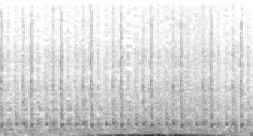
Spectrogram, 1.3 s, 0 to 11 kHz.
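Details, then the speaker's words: Renault Scenic 1.9 dCi 120hp diesel, 230,000 km, overhead cam with hydraulic tappets, at idle after injector replacement: sharp steady metallic clatter on cylinder 2; swapping injectors changed nothing, tappet clearance being checked, cause not yet confirmed. "j'ai un gros bruit métallique sur le cylindre 2"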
